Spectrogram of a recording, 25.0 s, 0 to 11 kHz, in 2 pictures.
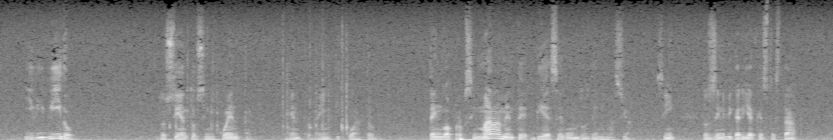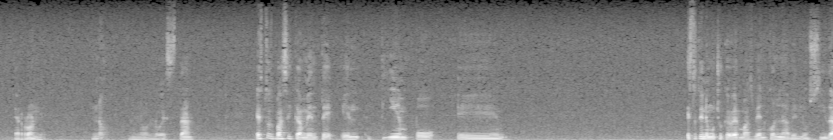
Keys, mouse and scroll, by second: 2.6 KP_2, 2.9 KP_5, 3.3 KP_0, 4.8 KP_2, 5.0 KP_4, 5.2 KP_Enter, 11.5 click.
